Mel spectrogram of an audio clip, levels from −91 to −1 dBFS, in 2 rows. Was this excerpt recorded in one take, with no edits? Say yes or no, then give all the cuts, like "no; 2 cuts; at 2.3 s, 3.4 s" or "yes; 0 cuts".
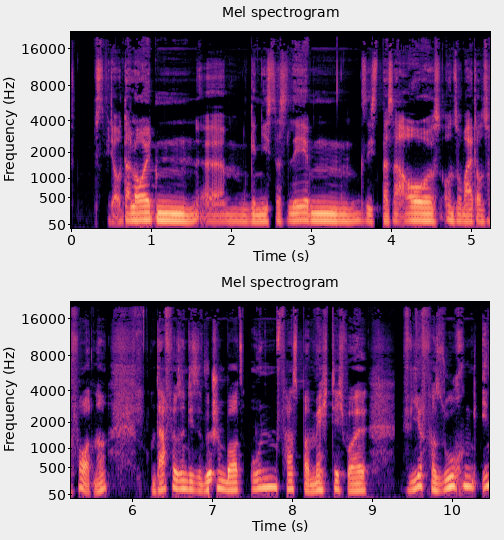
no; 2 cuts; at 7.4 s, 9.3 s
